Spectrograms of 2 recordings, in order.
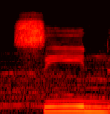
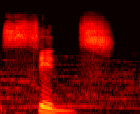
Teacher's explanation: Seen is pronounced with a long e sound, but since with a short e sound.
